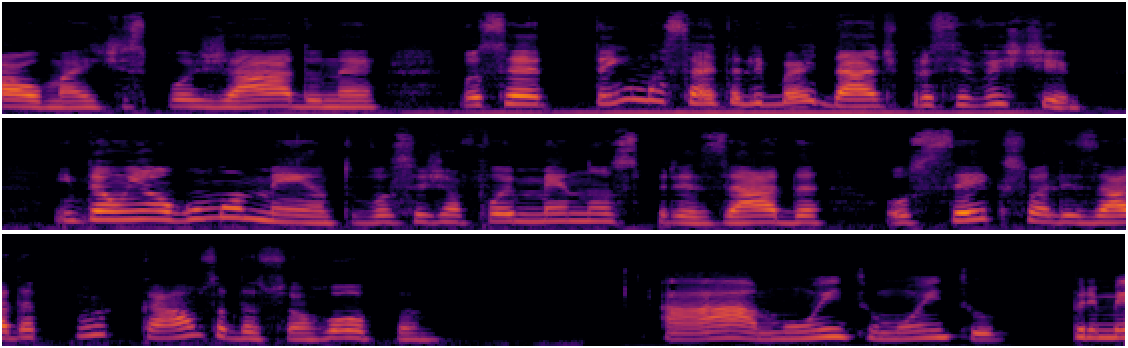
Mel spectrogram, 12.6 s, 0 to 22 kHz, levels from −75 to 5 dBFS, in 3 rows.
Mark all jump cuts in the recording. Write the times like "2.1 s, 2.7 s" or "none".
none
